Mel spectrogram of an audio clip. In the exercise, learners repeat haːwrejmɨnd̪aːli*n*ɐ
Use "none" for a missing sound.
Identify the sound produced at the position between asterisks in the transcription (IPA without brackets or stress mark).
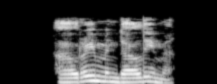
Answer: m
